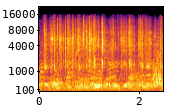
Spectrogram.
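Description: Small die-cast and plastic toy cars clicking and rattling against each other as a hand rummages through a basket of them, in quick irregular clicks, with voices talking in the background.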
